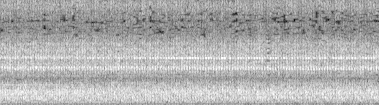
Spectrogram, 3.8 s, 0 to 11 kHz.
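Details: International DT466 diesel loader engine test-run after a rebuild for knocking, valve cover still off: steady low clatter at idle, even and unhurried, no stray knocks; running healthy.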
